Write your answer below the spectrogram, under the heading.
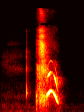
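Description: A short intake of breath, then one high-pitched, partly held-back sneeze.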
